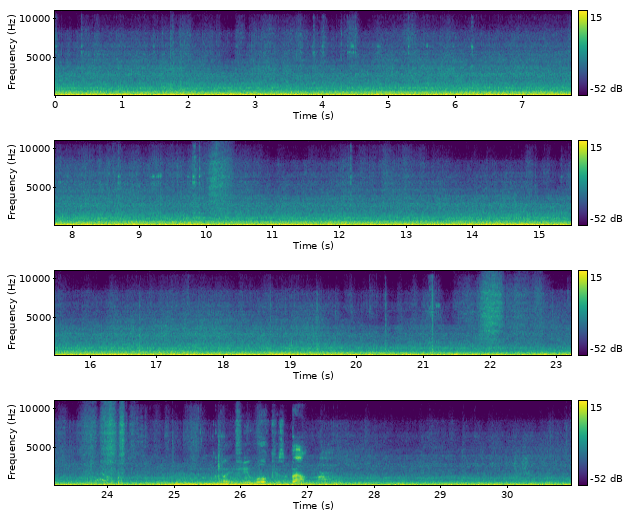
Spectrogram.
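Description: Steady car cabin noise: engine and tyres rumbling on a wet road while driving, with a few short clicks along the way and a brief pitched sound near the end.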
